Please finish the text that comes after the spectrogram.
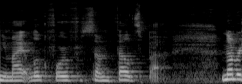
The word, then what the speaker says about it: feldspar: It's spelled feldspar, S-P-A-R, but they don't usually pronounce the R at the end.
